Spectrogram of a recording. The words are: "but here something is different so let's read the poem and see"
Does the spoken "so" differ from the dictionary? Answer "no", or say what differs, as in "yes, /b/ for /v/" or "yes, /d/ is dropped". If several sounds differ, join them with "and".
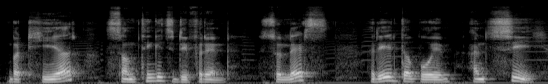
no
